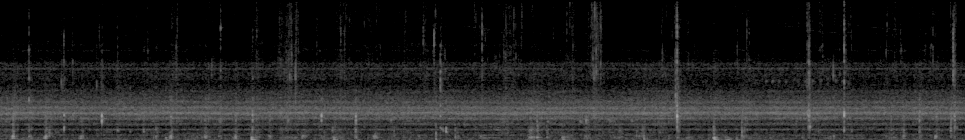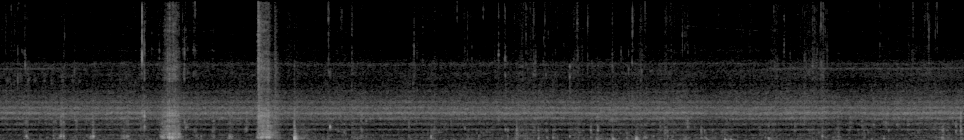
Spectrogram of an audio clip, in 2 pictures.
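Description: Fingers mixing and gathering rice with curry on a steel plate: soft wet squishing and small clicks of fingertips against the metal, with a couple of louder scrapes a little past the middle, over a steady high background drone.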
